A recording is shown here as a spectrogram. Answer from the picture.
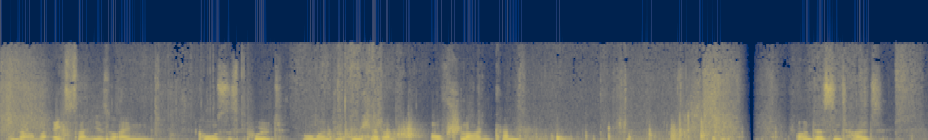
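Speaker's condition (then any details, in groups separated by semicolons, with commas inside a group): No condition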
